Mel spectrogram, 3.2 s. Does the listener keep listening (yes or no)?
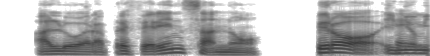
yes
